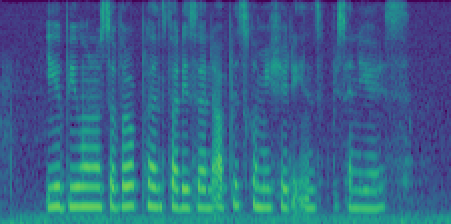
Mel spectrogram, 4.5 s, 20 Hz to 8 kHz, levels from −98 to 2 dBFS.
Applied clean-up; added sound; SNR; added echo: none; Engine starting / Car; 19 dB; none.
